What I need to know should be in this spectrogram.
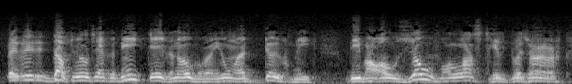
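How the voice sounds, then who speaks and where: An actor in an old radio drama playing a grumbling, blustering older boss, gruff but fair, who hesitates and interrupts. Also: male voice, fairly high pitch, normal speed, heavily acted. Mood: grudging, blustering. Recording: old radio play recording.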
